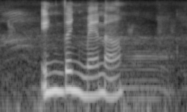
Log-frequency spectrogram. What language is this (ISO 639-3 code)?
sat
